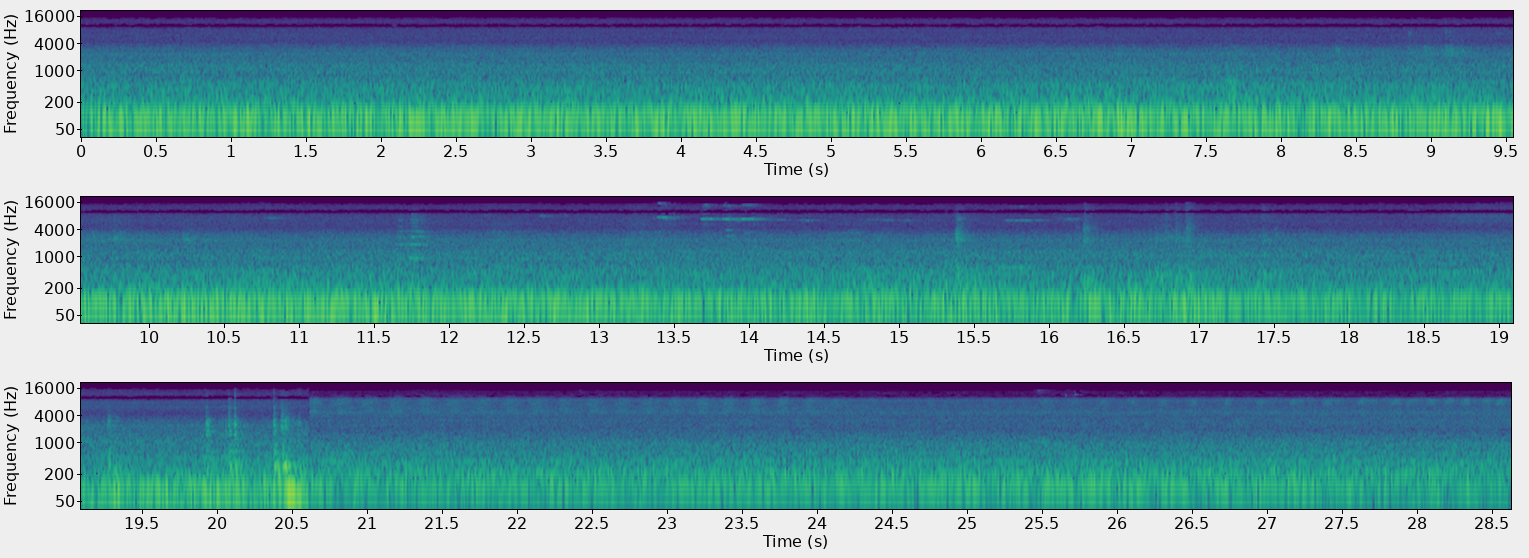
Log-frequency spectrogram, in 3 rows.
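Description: Running noise of a Keihan 600-series train: a steady low rumble with scattered light clicks. A sharp clunk comes about twenty seconds in, then the rumble cuts off suddenly, leaving a quieter steady hiss.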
